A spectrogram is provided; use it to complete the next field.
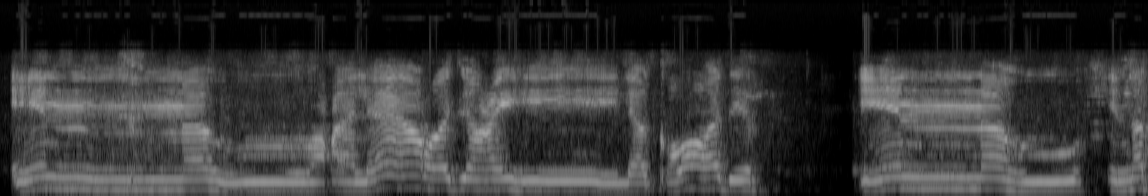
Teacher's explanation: انہ پہ غنہ کریں گے اور ہا کو کھینچ کے پڑھیں گے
